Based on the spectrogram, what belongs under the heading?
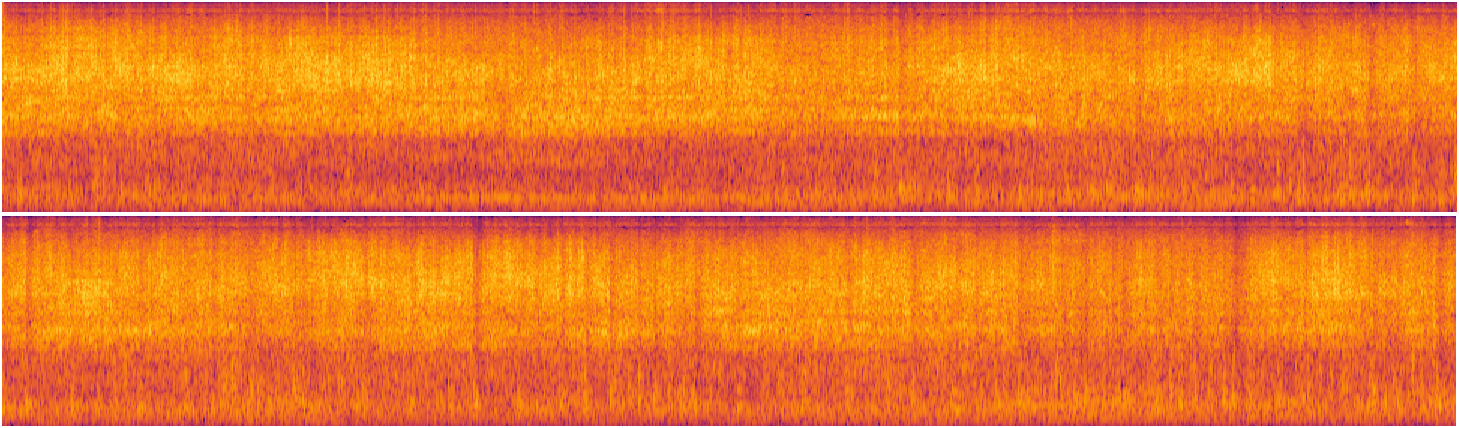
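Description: Passenger train running at speed, heard from on board: a steady rush of wheels on rail and wind, with the clickety-clack of the wheels over rail joints.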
